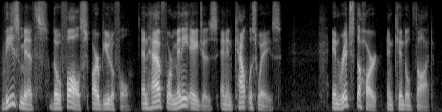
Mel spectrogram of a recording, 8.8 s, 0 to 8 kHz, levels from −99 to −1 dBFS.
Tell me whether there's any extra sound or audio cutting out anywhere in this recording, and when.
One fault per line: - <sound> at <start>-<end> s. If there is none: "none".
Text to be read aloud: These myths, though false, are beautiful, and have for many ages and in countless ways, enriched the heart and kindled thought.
none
